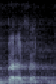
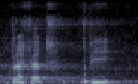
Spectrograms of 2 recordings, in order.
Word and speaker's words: Brefet: And also, Fonyi Berefet. Berefet is not properly spelled. It's spelled Berefet. Fonyi Berefet is Brefet. B-R-E-F-E-T, not B-E.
